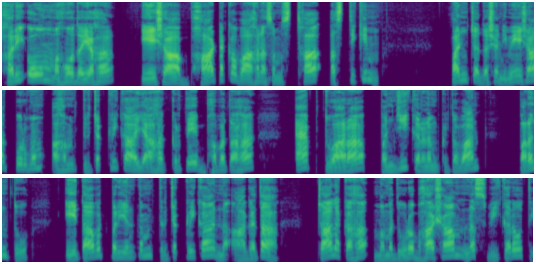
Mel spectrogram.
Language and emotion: Sanskrit, neutral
